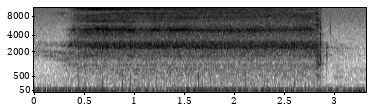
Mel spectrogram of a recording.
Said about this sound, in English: It's a twisted Timmy coil, so I'm actually getting like a little bit of crackle from it.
